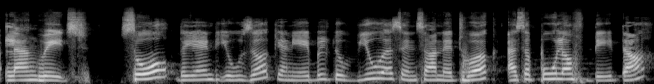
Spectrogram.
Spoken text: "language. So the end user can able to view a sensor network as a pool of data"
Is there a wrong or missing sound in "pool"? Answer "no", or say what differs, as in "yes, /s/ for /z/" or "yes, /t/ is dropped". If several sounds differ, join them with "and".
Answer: no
